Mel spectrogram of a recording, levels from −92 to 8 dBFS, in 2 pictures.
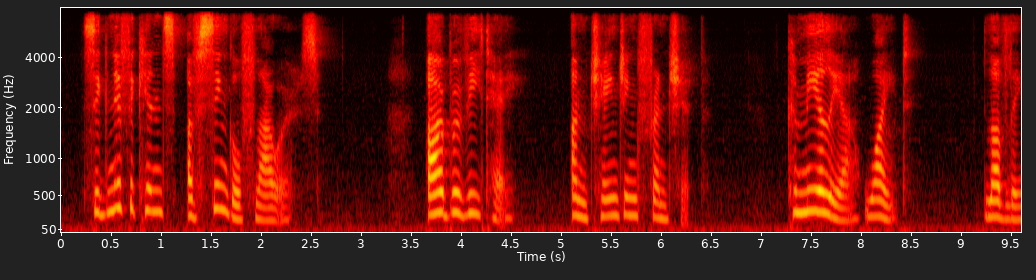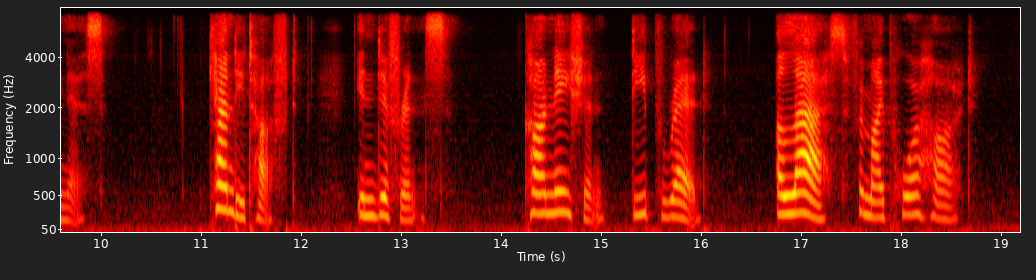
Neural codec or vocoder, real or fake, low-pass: codec, 16 kHz in and 24 kHz out, 1 kbps, XY-Tokenizer; fake; 7.2 kHz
